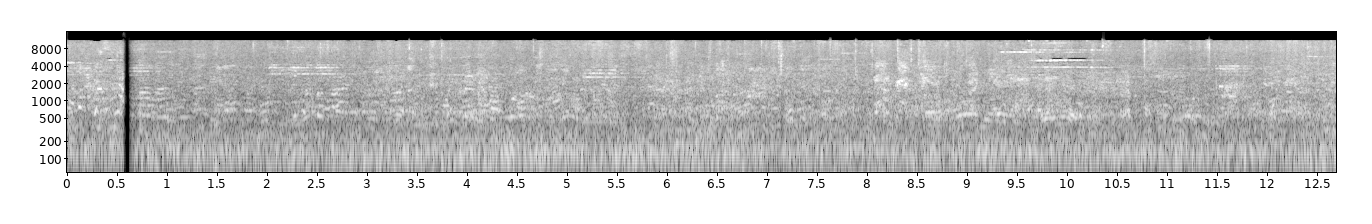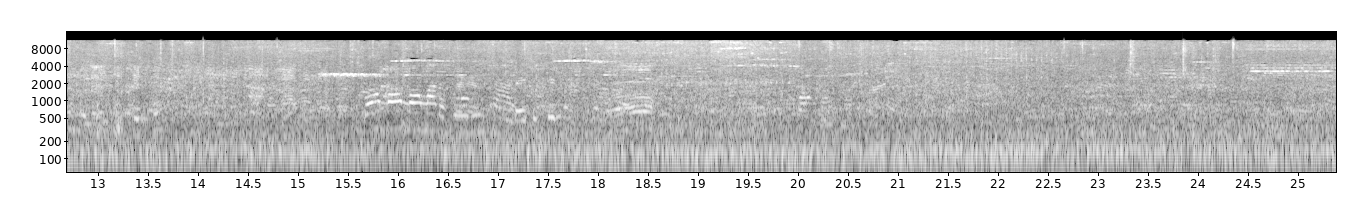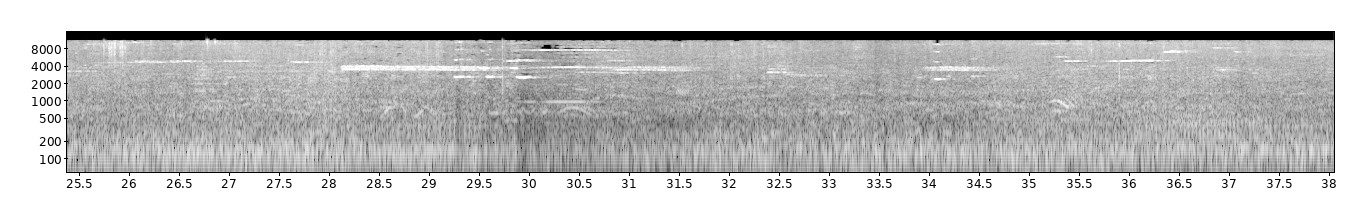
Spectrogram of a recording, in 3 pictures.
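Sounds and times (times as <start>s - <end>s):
crowd voices: 0.0s - 38.0s
motorbike traffic: 0.0s - 38.0s
steady low street rumble: 0.0s - 38.0s.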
